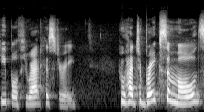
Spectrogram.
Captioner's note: none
